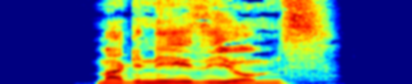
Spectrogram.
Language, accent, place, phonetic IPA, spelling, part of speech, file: German, Germany, Berlin, [maˈɡneːzi̯ʊms], Magnesiums, noun, De-Magnesiums.ogg
- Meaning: genitive singular of Magnesium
